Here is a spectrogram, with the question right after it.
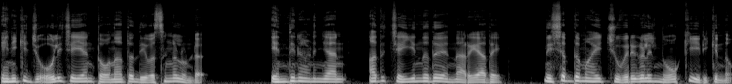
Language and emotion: Malayalam, sad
